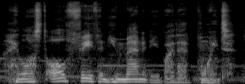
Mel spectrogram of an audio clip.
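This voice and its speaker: A man's voice: medium pitch, lively intonation, brisk, over music, natural voice. A man playing an easygoing, sincere stage actor loyal to his troupe, in a video game. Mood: sincere, reflective.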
